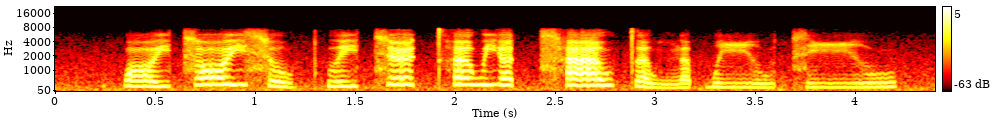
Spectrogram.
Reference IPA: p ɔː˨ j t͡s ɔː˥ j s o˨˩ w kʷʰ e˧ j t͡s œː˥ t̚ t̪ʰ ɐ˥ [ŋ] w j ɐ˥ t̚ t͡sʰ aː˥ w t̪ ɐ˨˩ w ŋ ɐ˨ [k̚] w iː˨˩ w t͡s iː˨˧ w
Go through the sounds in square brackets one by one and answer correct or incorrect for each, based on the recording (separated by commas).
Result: incorrect, incorrect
